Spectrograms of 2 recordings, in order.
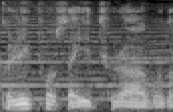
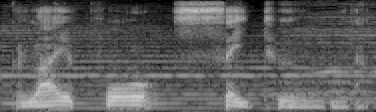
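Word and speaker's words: glyphosate: 대한민국에서 글리포세이트라고도 하긴 하는데 미국식 발음에 의하면 글라이포세이트입니다.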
